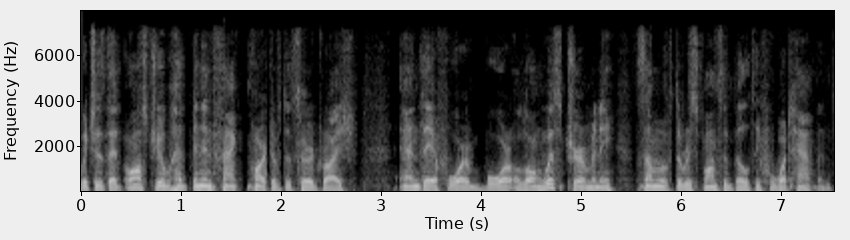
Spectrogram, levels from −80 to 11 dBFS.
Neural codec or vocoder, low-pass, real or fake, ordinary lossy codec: none; 7.2 kHz; real; AAC, 32 kbps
